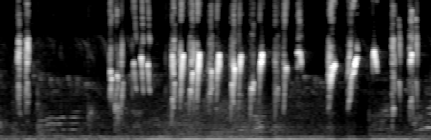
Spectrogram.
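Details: Konin, the little spiderhunter, in an energetic sharp-toned phrase: a quick, steady series of piercing high chips, several per second, starting after a brief pause and ending in a few louder notes.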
